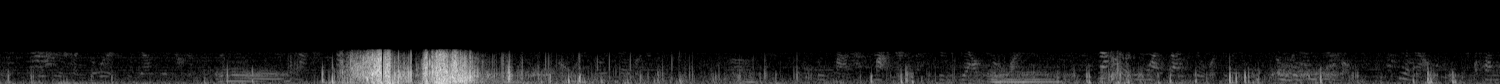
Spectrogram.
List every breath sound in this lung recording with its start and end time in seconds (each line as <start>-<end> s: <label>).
1.87-3.16 s: inhalation
2.08-3.00 s: wheeze
9.64-10.94 s: inhalation
12.62-13.77 s: inhalation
